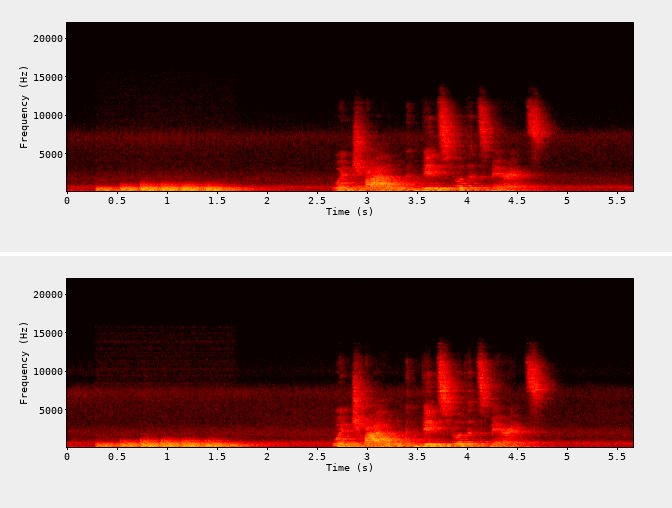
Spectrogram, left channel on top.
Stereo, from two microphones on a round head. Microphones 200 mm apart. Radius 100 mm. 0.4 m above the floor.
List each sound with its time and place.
0.3 s knocking: 15° right (ahead or behind), 1.1 m
2.6 s a woman speaking: 25° right (ahead or behind), 1.6 m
